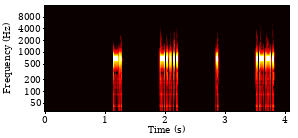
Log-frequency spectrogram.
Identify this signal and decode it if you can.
Morse code, heard as a keyed tone, about 46 wpm, spaced as for 12 wpm, 700 Hz. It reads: N6EP
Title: USA Call Signs - 4 Characters - 8x Character Spacing - 45wpm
